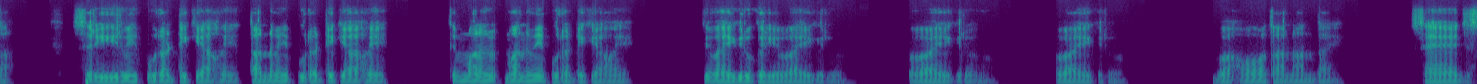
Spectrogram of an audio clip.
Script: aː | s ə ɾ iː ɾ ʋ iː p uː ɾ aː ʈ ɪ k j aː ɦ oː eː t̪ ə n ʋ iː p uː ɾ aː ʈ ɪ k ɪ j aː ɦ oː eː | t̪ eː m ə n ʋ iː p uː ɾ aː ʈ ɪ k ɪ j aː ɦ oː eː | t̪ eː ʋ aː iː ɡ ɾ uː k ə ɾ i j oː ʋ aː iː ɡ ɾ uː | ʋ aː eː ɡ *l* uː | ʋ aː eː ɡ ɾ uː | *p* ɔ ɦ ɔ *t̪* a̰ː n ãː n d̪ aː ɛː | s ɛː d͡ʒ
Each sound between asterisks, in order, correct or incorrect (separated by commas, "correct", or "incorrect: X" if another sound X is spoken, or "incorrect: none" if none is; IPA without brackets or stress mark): incorrect: ɾ, incorrect: b, correct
